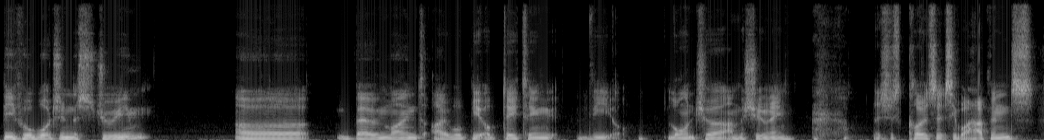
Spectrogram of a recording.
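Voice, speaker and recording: Chill streamer guy, lowish voice, kinda halting, talks slow to his chat. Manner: hesitant, calm, halting. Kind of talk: casual voice chat.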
